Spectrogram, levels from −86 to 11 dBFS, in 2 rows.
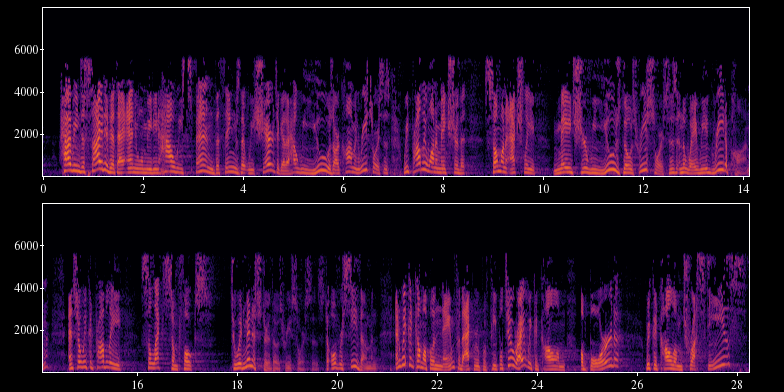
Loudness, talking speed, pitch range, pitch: -27 LUFS, 180 wpm, 165-230 Hz, 185 Hz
